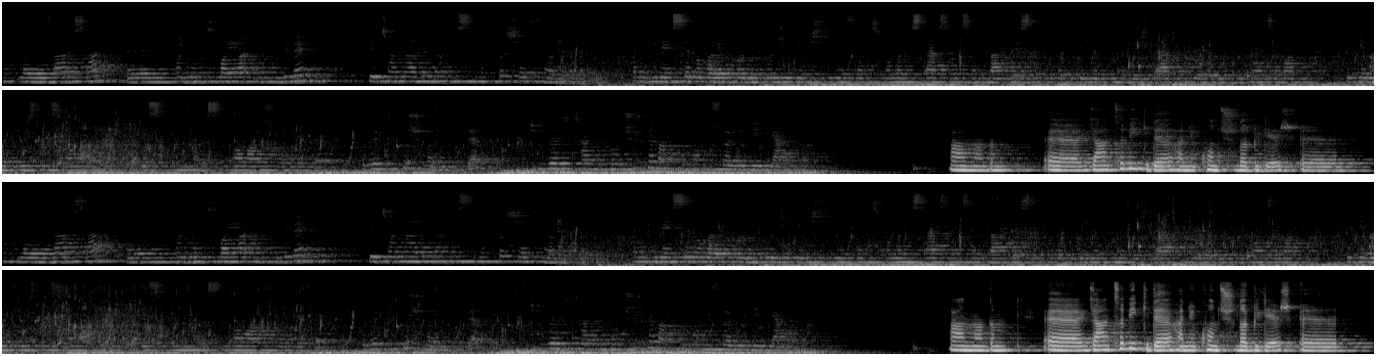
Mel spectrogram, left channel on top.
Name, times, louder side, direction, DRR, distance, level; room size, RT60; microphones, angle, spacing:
voice 1, 0.0-3.0 3.7-5.9 6.3-12.9 13.4-16.9 17.3-18.5 19.1-21.8, equal, 15° left, -1 dB, 2.5 m, -43 dB
sound 1, 5.6-21.9, right 1 dB, 10° right, 0.5 m, -38 dB
voice 2, 23.2-23.8 24.1-27.1, right 3 dB, 55° right, 13 dB, 0.7 m, -21 dB
12.5 x 9.1 x 7.6 m, 1.4 s
head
